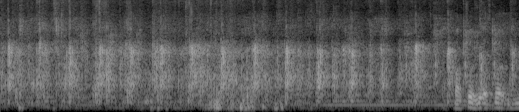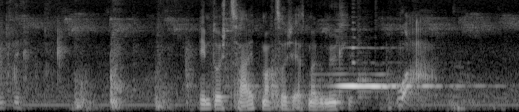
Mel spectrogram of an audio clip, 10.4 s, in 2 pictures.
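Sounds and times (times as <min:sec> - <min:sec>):
audience applause welcoming guests: 0:00.0 - 0:05.5
speech: 0:04.6 - 0:06.1, 0:07.2 - 0:09.3.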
